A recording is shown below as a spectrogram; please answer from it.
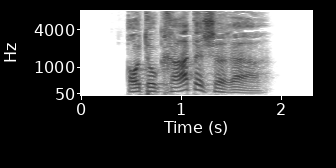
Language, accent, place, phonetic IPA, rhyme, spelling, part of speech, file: German, Germany, Berlin, [aʊ̯toˈkʁaːtɪʃəʁɐ], -aːtɪʃəʁɐ, autokratischerer, adjective, De-autokratischerer.ogg
- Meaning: inflection of autokratisch: 1. strong/mixed nominative masculine singular comparative degree 2. strong genitive/dative feminine singular comparative degree 3. strong genitive plural comparative degree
